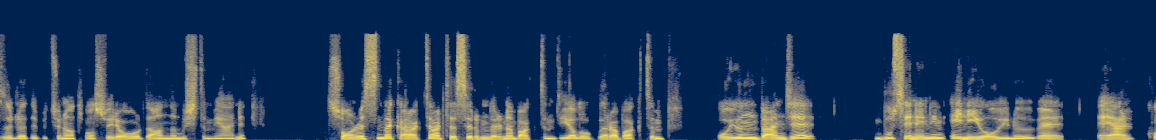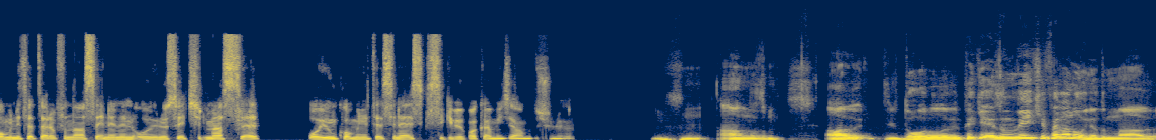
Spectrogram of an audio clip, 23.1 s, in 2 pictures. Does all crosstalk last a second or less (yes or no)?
yes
